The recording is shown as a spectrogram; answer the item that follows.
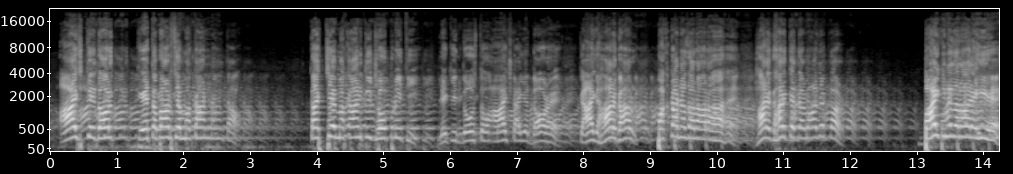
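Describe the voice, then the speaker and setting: A man's raised, projected voice at an extremely high pitch, with ordinary pitch variation, long, frequent pauses and noticeable background noise. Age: 70s. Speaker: religious speaker. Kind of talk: public speech. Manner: halting.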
